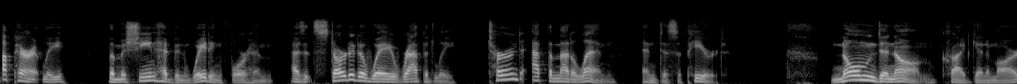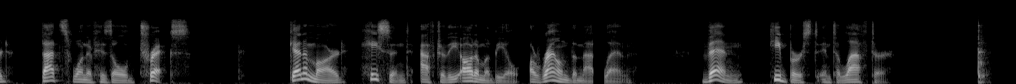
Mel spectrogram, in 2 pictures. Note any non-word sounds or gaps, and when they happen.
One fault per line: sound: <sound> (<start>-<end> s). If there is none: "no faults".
sound: dropout (16.1-16.2 s)
sound: tap (20.0-20.1 s)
